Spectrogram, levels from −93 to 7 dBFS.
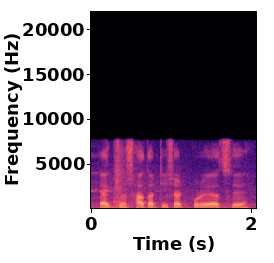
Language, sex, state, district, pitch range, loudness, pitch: Bengali, male, West Bengal, Cooch Behar, 135-150 Hz, -18 LUFS, 140 Hz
